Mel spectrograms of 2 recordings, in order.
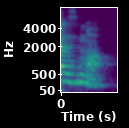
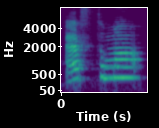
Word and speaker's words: asthma: क्या है बच्चे, क्या नाम है इस डिजीज का, एस्मा। एस्थमा is not the correct pronunciation, so we have to take the correct pronunciation, that is the asthma.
